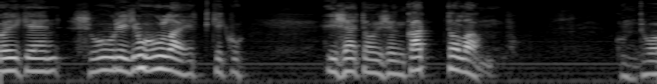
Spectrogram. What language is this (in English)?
Finnish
